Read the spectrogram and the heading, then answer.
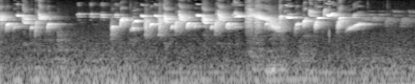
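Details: European goldfinch singing a dense, fast twittering run of high tinkling notes with buzzy slurs, steady for about three seconds before fading, in a quiet setting.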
